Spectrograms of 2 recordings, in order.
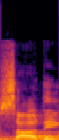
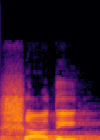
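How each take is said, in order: First: It starts with a plain dental s. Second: It starts with a palatal sh. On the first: The speaker calls it wrong. "गलत है कि नहीं है?" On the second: The speaker calls it right. "शादी क्या होगा?"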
